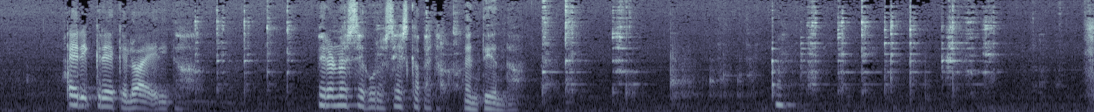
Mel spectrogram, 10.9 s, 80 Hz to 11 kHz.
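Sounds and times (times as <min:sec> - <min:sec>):
speech: 0:00.7 - 0:02.1, 0:03.2 - 0:05.3, 0:07.8 - 0:08.1
utensils clinking and scraping on cookware while cooking lutefisk in a pan: 0:01.9 - 0:04.8, 0:05.4 - 0:10.1.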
